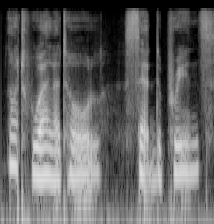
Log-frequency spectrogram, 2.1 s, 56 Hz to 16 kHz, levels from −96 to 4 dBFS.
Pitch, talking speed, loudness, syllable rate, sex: 200 Hz, 195 wpm, -19 LUFS, 4.5 syllables/s, female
